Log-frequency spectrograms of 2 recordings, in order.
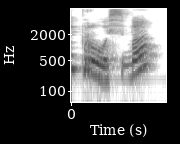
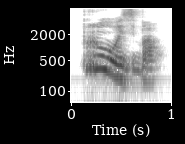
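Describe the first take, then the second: First: Said in the usual way. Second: Сь in «просьба» said as зь; voiced сь. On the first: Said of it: "глухий «с» перед дзвінким". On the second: Shown as a demonstration. Teacher models the spoken form, сь voiced. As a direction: say «просьба» as proz'ba. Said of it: "переходить у парний дзвінкий".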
